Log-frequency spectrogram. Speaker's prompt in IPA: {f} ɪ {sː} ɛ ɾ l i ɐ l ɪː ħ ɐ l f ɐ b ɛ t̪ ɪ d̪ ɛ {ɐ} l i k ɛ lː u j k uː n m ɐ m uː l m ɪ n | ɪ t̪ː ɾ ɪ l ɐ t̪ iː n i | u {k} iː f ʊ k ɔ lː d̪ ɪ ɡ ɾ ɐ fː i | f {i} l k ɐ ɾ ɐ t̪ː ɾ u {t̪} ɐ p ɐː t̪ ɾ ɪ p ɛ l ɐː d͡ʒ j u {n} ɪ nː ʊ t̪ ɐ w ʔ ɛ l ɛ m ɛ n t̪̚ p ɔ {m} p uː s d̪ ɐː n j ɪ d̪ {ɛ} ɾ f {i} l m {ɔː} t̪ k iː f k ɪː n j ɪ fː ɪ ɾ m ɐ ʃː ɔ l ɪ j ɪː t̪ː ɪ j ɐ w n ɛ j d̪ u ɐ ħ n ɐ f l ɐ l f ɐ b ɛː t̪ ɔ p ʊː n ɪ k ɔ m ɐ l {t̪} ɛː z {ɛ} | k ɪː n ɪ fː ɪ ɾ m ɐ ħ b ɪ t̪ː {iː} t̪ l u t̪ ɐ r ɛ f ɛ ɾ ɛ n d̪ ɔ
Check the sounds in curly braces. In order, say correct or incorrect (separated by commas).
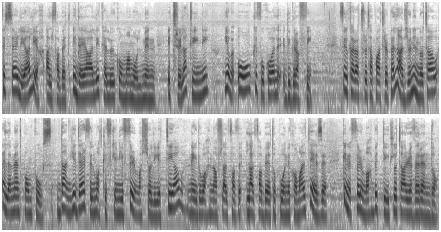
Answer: correct, correct, incorrect, correct, incorrect, correct, correct, correct, correct, incorrect, correct, correct, correct, correct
